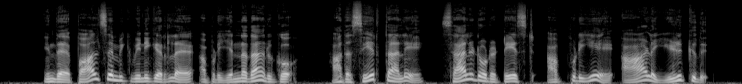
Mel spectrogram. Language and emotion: Tamil, happy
